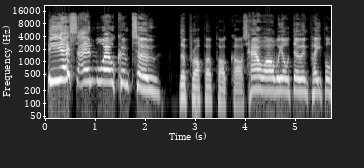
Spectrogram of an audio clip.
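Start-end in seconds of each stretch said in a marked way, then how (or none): 0.1-4.1 loud, slow show opener; second go at the welcome, loud and steady; big intro shout. Real, not acted. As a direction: announce the show with full force. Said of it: "My voice broke".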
